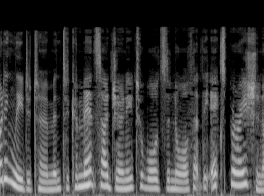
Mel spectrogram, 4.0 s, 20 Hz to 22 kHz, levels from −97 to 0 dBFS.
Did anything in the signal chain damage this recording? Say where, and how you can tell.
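Yes. At 0.96 s the speech abruptly loses its top end and turns thin and synthetic, with codec artefacts rising, and it stays that way to the end with no gap or dropout at the switch. That is an adaptive stream at a lower bitrate: at the network stage the player fell back to a cheaper rendition when throughput dipped. The sound fits a change from roughly 96 kbit/s AAC to a 16 kbit/s HE-AAC stream that rebuilds the treble synthetically.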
